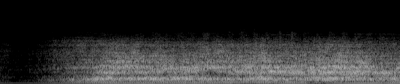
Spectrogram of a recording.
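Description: Jet noise of a Sukhoi T-50 fighter flying overhead. It swells in over the first second and then holds steady.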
